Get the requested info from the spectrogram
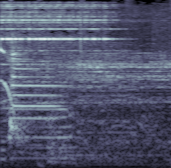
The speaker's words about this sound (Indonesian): Eh eh eh, tahu-tahu udah bel masuk kelas aja.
